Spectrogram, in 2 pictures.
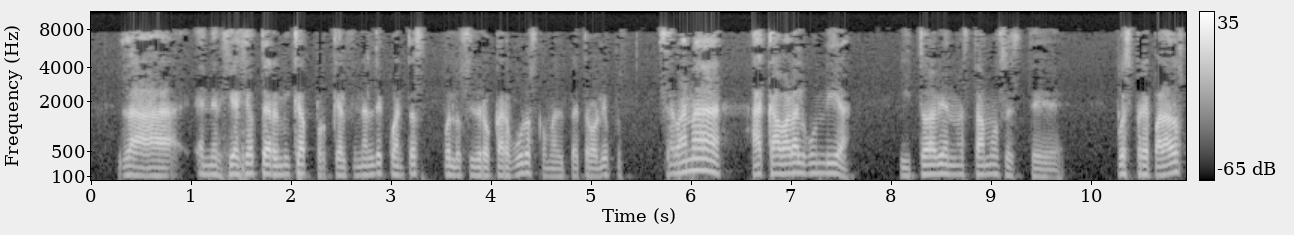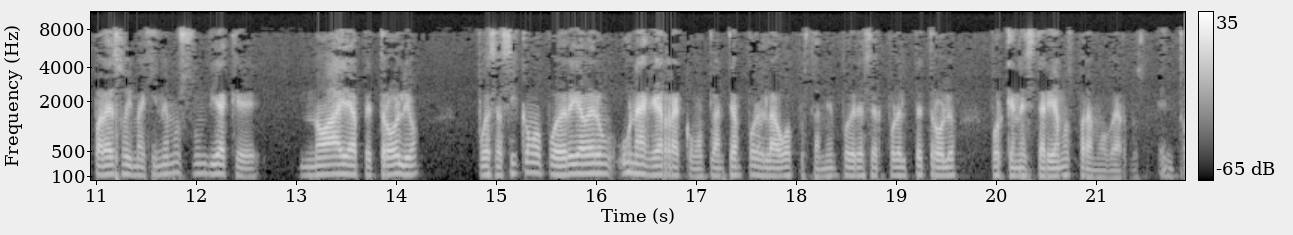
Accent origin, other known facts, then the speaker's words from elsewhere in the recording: Mexico; todos los candidatos ahorita a presidentes en mi país, en México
